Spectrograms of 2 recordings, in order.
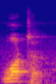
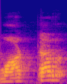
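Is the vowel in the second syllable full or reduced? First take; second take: reduced; full. First: The second syllable has a weak schwa vowel. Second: The second syllable has a full 'aa' vowel. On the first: The speaker calls it right. "ಅದು ಅಷ್ಟು ಸರಿಯಾದ ಉಚ್ಚಾರಣೆ" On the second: The speaker calls it wrong. "ಇದನ್ನು ನಾವು ಆ ಅಂತ ಹೇಳಂಗಿಲ್ಲ, ವಾಟರ್ ಅಂತ ಹೇಳಂಗಿಲ್ಲ"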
